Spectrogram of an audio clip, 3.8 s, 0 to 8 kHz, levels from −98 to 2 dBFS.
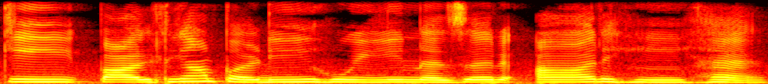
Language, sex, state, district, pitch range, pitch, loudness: Hindi, female, Punjab, Fazilka, 220-235 Hz, 225 Hz, -14 LUFS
